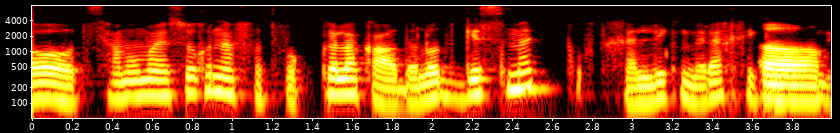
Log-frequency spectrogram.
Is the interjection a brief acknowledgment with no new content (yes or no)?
no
